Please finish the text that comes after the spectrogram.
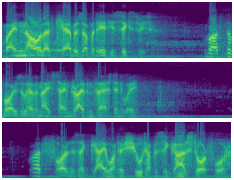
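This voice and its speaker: A man's voice: on the low side, moderate pace, pushed and bright, highs cut off. An actor playing a worried, dutiful American city policeman and young father in an old-time radio drama, with plain working-man speech. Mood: musing. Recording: noisy vintage AM radio drama recording.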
